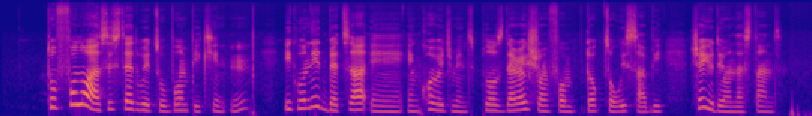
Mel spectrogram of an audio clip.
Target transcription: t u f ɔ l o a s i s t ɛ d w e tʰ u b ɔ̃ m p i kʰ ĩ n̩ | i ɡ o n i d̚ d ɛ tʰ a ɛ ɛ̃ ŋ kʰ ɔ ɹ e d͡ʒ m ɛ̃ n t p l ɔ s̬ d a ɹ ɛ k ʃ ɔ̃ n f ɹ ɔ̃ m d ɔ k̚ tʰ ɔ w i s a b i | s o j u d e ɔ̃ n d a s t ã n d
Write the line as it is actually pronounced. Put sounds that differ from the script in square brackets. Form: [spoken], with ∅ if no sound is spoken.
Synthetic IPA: t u f ɔ l o a s i s t ɛ d w e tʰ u b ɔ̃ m p i kʰ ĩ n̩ | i ɡ o n i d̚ [b] ɛ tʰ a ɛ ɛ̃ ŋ kʰ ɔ ɹ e d͡ʒ m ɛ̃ n t p l ɔ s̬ d a ɹ ɛ k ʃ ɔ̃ n f ɹ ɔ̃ m d ɔ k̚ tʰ ɔ w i s a b i | [ʃ] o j u d e ɔ̃ n d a s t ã n d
